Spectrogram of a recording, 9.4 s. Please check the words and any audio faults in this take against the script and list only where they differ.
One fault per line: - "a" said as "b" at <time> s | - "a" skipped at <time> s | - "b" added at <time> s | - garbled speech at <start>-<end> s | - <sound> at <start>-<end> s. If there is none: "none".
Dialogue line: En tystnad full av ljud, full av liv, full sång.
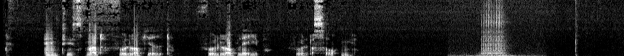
- squeak at 6.7-8.3 s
